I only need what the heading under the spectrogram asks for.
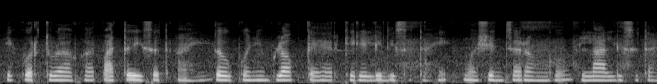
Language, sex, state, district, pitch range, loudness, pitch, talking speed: Marathi, female, Maharashtra, Pune, 190-200 Hz, -19 LUFS, 195 Hz, 165 wpm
